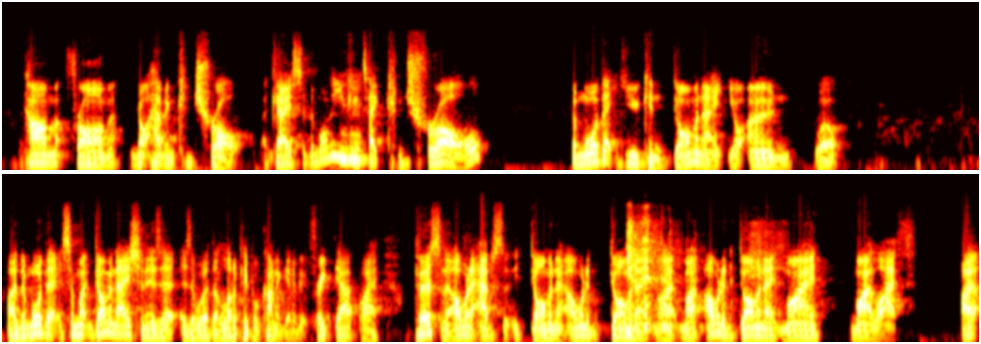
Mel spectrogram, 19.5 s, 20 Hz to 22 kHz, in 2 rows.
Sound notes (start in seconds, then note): 16.0 laughs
